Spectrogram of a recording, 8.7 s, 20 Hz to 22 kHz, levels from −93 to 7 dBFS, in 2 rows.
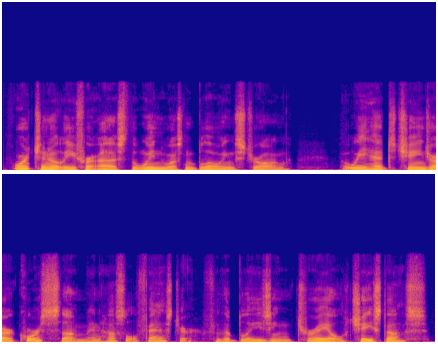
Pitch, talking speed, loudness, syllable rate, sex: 110 Hz, 175 wpm, -17 LUFS, 4.5 syllables/s, male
